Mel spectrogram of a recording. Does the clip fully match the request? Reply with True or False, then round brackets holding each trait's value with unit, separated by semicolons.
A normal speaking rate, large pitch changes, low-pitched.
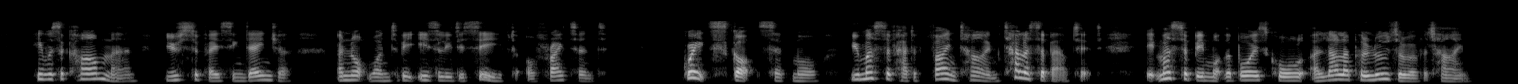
False (180 wpm; 7.2 semitones; 200 Hz)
